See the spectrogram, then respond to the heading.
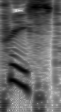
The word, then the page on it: priest: American English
